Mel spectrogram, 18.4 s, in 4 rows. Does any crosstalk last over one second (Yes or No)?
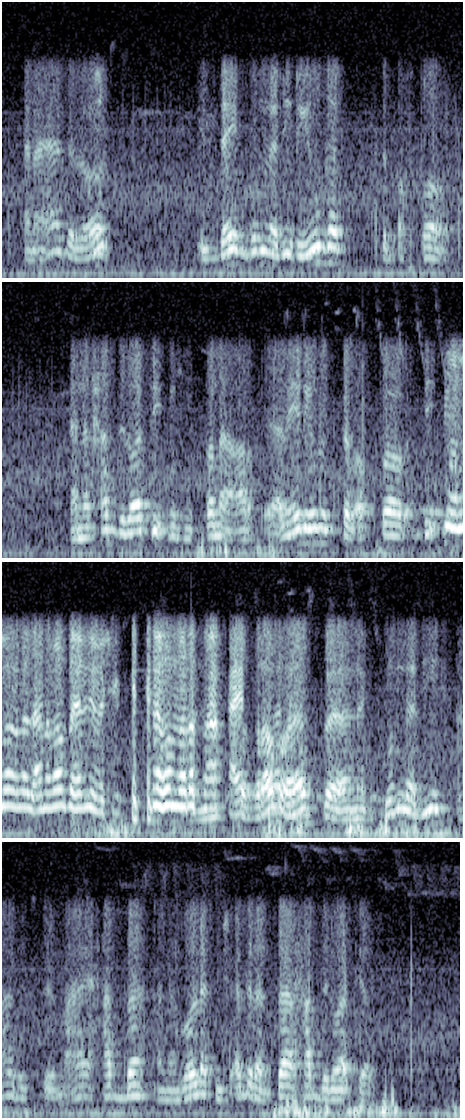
Yes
